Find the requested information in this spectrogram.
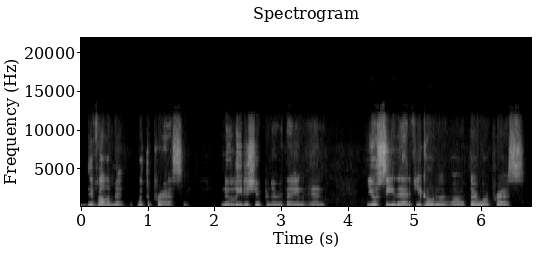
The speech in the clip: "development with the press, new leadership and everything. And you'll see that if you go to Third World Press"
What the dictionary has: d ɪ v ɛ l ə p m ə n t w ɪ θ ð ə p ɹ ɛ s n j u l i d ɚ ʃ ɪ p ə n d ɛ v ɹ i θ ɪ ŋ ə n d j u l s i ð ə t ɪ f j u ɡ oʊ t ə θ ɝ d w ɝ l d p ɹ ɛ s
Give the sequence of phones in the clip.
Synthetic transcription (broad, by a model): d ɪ v ɛ l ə p m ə n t w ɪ ð ə p ɹ ɛ s n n u l i d ɚ ʃ ɪ p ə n ɛ v ɹ i θ ɪ ŋ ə n j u l s i ð ə t ɪ f j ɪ ɡ oʊ t ə θ ɝ d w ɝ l p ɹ ɛ s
